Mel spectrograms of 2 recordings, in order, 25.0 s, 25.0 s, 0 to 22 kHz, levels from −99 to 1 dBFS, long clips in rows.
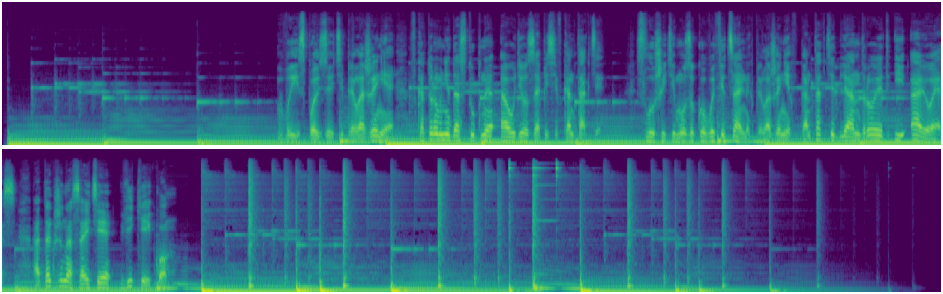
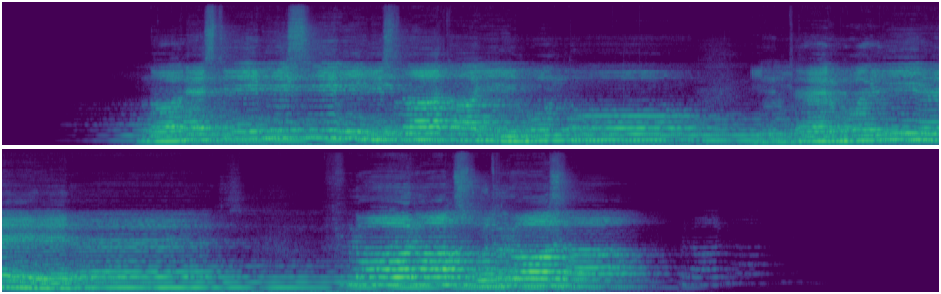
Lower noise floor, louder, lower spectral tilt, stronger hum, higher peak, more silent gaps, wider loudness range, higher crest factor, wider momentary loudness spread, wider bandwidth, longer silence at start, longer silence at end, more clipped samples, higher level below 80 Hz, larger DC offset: second, -63 dBFS vs under -90 dBFS; first, -23 LUFS vs -35 LUFS; about the same, -5.5 dB/octave vs -6.5 dB/octave; neither; first, -6 dBFS vs -16 dBFS; neither; about the same, 6 LU vs 8 LU; about the same, 16 dB vs 20 dB; second, 11 LU vs 15 LU; second, 15.5 kHz vs 19.5 kHz; second, 0.05 s vs 1.6 s; second, 1.6 s vs 3.9 s; neither; first, -24 dBFS vs -64 dBFS; neither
